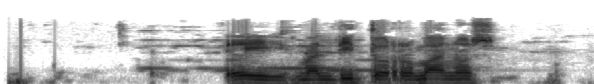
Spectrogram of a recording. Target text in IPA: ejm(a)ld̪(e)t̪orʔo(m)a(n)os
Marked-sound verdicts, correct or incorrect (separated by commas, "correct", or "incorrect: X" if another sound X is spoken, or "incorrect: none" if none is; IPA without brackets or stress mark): correct, incorrect: i, correct, correct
